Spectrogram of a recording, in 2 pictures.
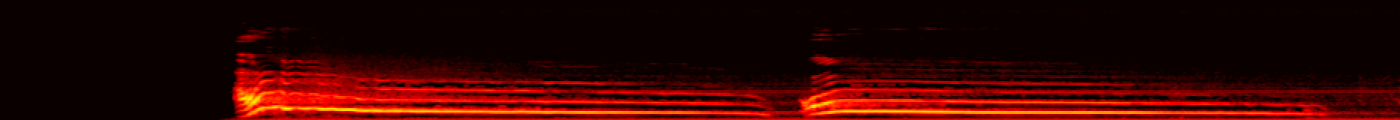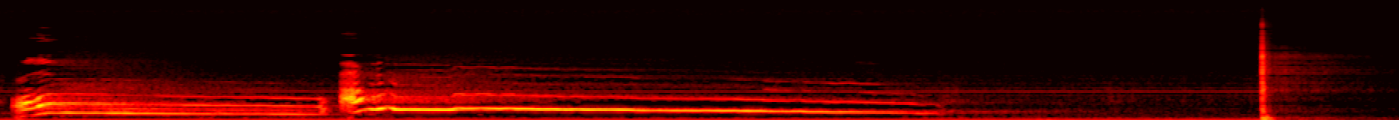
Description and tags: single Wolf Howls with slight echo so it sounds distant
